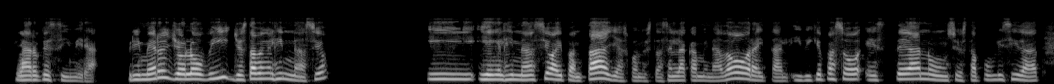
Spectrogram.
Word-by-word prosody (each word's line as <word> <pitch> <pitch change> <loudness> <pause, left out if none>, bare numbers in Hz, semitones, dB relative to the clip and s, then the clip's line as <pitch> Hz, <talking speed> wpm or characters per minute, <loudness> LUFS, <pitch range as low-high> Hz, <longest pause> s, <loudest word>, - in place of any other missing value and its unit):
Claro 205 0 +1
que 220 -2 -2
sí. 190 -4 -9
Mira, 155 -4 -10 0.3
primero 230 +8 +2
yo 250 -5 +3
lo 245 -1 +6
vi, 285 +6 0
yo 220 0 -1
estaba 260 +5 +5
en 265 - -1
el 255 - -2
gimnasio. 250 - -4 1.0
Y 245 -1 -1
y 230 0 +4
en 225 - +4
el 220 - +1
gimnasio 220 +3 +1
hay 220 -2 +3
pantallas 200 - +4
cuando 170 -2 -11
estás 165 +2 -14
en 190 - -4
la 190 -1 -2
caminadora 195 +6 0
y 180 - -9
tal. 165 -1 -9
Y 195 -1 -11
vi 195 - -8
que 235 +4 -4
pasó 240 +1 -1
este 210 +4 -3
anuncio, 225 -5 -1
esta 190 +1 -6
publicidad 210 -1 -6
220 Hz, 200 wpm, -23 LUFS, 190-245 Hz, 1.0 s, lo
